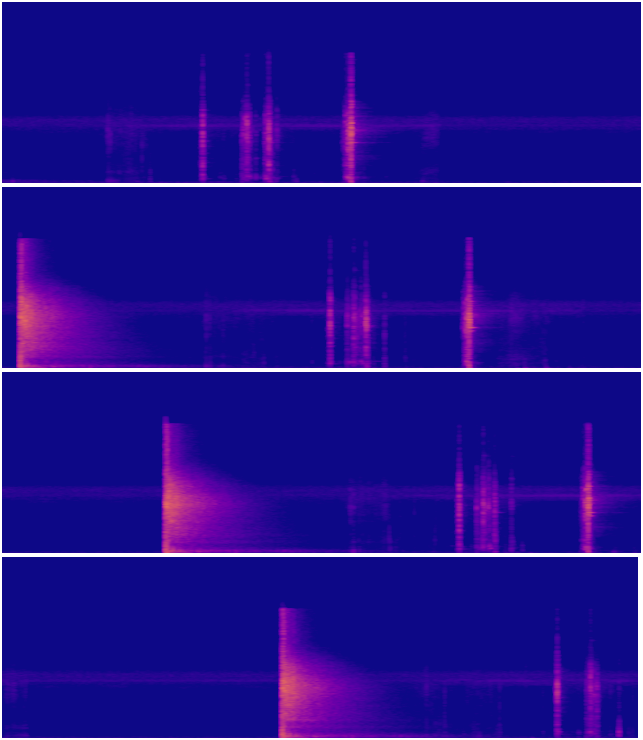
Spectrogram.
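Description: Metal parts of a rifle click and clack between shots.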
